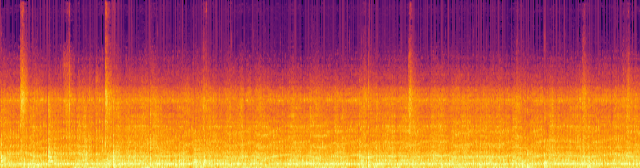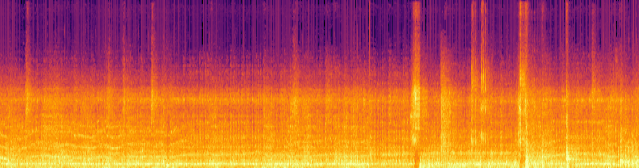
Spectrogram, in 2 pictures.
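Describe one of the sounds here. Spinning tops clash with sharp clicks.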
